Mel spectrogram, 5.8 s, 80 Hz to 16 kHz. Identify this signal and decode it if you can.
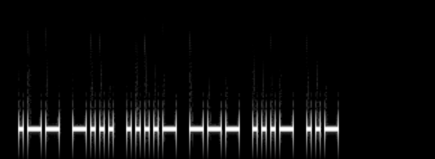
Morse code, heard as a keyed tone, about 20 wpm, 700 Hz. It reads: WB4OVU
